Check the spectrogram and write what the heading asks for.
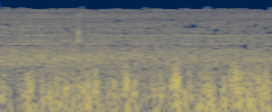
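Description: Wind buffeting the phone's microphone: uneven low noise that flutters irregularly.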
